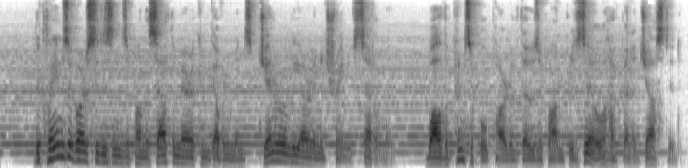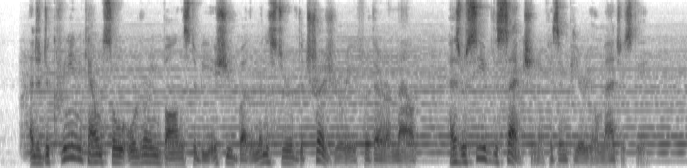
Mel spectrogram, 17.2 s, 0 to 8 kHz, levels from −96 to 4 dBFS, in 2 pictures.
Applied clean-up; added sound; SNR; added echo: none; Bowed string instrument; 11 dB; none.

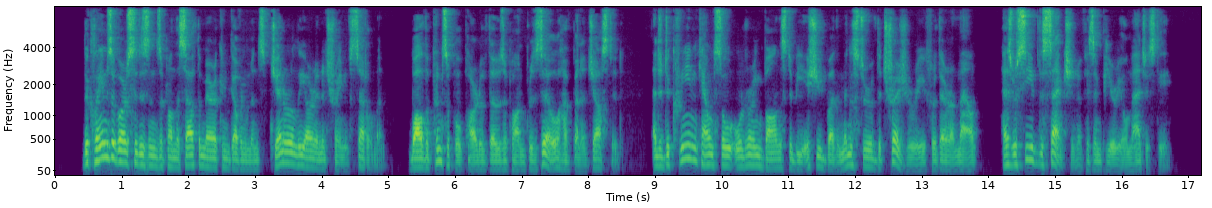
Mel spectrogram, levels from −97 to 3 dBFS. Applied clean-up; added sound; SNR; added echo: neural mask model Resemble Enhance denoiser.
